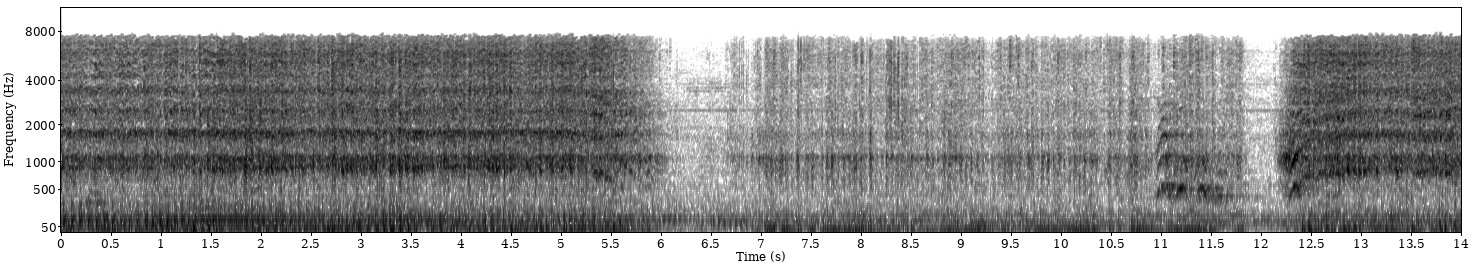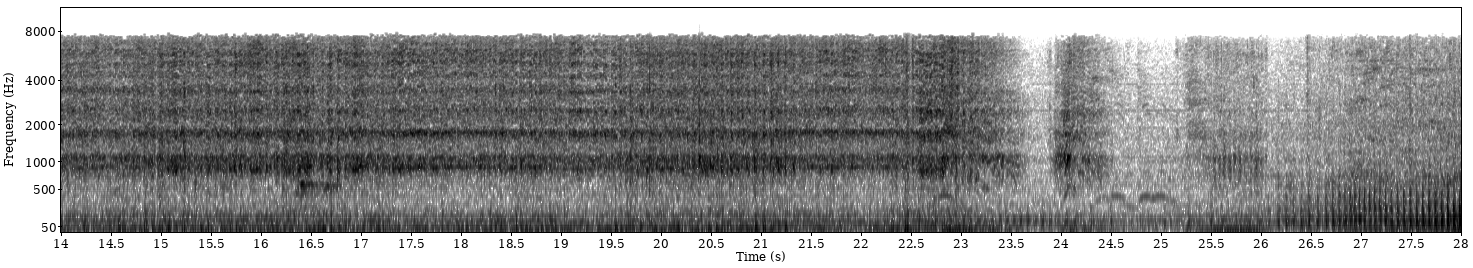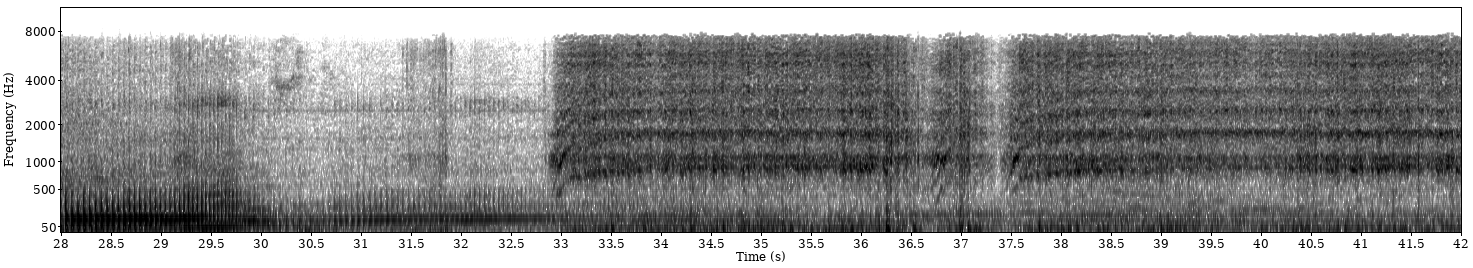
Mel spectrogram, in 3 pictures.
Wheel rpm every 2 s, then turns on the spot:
230, 230, 190, 20, 20, 20, 150, 230, 230, 230, 230, 160, 10, 0, 0, 0, 80, 230, 130, 210, 230.
6-12 24-26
